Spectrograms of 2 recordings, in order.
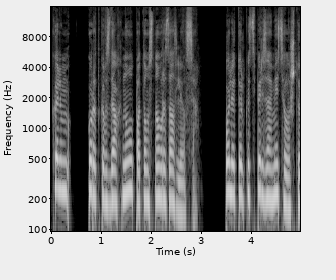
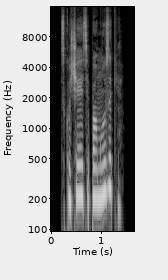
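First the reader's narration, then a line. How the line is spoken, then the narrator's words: Timid question. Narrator (Russian): робко спросила Полли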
